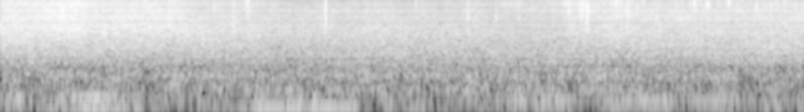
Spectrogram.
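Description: Heavy rain falling on wet pavement, a steady hiss, with gusts of wind buffeting the microphone.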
